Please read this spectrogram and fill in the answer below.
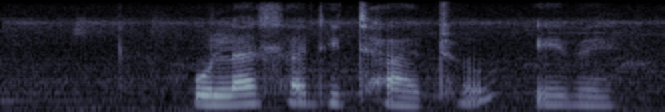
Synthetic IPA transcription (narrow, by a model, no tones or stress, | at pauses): ʊlaɬaditʰatʰʊ̰ | ɪbɛ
